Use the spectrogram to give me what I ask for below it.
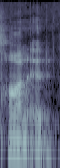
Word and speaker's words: haunted: house the house was haunted in that case you just leave the end off entirely handed and you just move right from the n into your id syllable if you do use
